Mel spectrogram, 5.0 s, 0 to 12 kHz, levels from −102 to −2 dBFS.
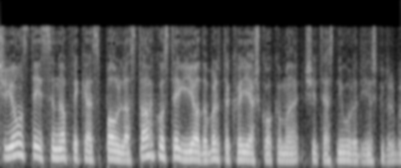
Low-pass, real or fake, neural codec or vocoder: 7.2 kHz; fake; codec, 16 kHz, 0.4 kbps, LongCat-Audio-Codec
